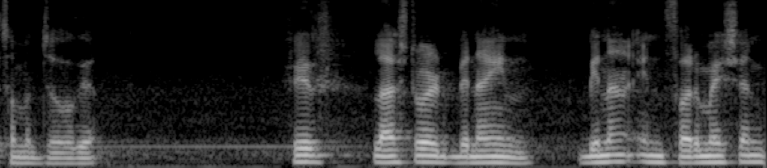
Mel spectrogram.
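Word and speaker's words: benign: अनुकूल रहा वह मेरे मतलब फेवरेबल बिनाइन बिना इंफॉर्मेशन के फेवरेबल रहा मुझे बिनाइन और इसको बिनाइन बोलते हैं बी इ एन आई जी एन स्पेलिंग्स याद कर लीजिए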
